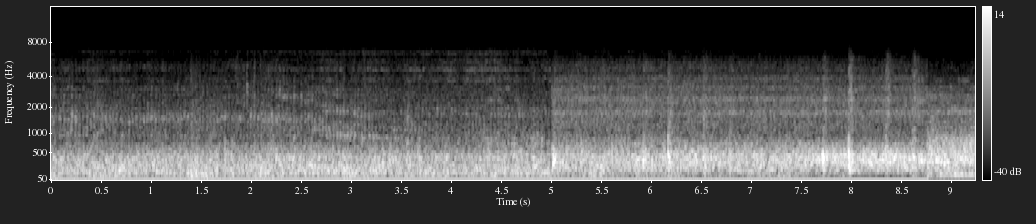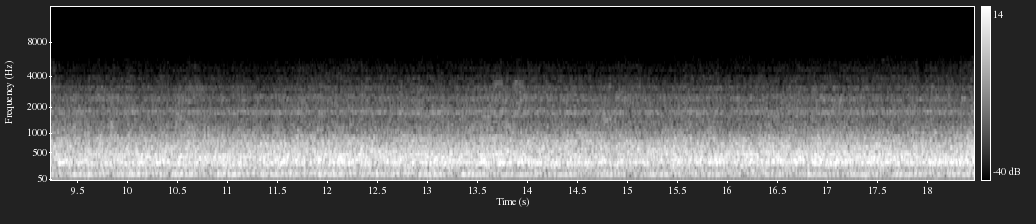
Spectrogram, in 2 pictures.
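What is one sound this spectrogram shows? Train wheels clatter and roar over the rails.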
